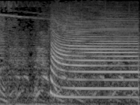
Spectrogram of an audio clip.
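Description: DJ air-horn sound effect: one long blast, starting about a second in with a brief drop in pitch, then held steady. Before it, a run of short falling swoop effects sounds over the end of the dancehall mix.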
